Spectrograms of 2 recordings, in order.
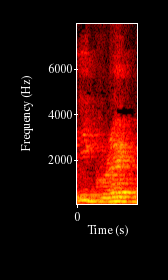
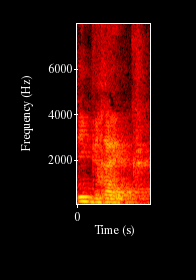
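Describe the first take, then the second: First: The r sound is clearly heard. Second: The r sound is barely heard. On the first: The speaker calls it wrong. "ইগ্রেক বললে এটা মনে করুন যে একশো পার্সেন্ট শুদ্ধ না" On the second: The speaker calls it right. "এটা হচ্ছে পুরোপুরি শুদ্ধ"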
